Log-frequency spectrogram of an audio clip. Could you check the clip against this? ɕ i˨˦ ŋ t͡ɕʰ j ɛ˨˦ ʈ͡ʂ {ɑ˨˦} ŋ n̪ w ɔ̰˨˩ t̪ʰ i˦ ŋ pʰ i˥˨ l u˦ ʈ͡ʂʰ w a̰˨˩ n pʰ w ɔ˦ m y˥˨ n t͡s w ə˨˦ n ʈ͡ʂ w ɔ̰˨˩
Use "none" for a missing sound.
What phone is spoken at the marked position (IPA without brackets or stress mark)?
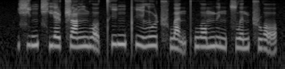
ɑ˨˦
